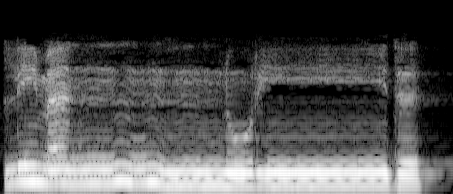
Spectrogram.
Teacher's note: تدغم النون الساكنة مع النون المتحركة فتصيران نونا واحدة مشددة تغن بمقدار حركتين · Term: الإدغام المتماثل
